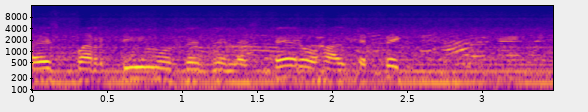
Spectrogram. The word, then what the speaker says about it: Jaltepeque: Esta vez partimos desde el estero Jaltepec. Creo que se escribe Jaltepeque, pero se pronuncia Jaltepec.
